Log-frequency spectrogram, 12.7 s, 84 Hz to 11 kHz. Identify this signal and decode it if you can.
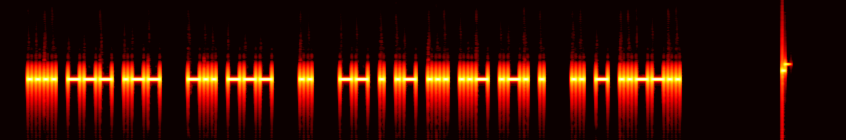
Morse code, heard as a keyed tone, about 19 wpm, 700 Hz. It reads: HOW DO I MEASURE IT?
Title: Sentences from Top 1000 Words - Review Part 2 - 20wpm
